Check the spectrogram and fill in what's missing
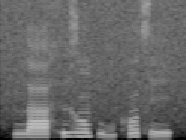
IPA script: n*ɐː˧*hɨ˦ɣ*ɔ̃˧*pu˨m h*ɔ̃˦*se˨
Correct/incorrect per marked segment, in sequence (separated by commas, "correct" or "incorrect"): incorrect, incorrect, correct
